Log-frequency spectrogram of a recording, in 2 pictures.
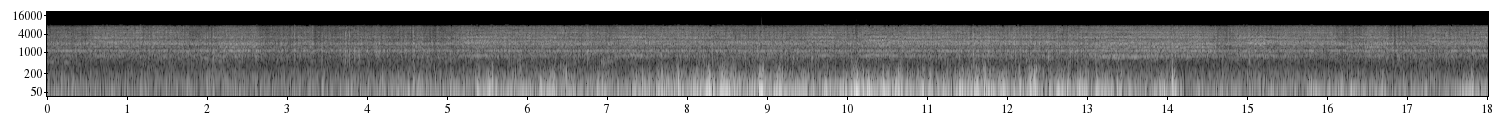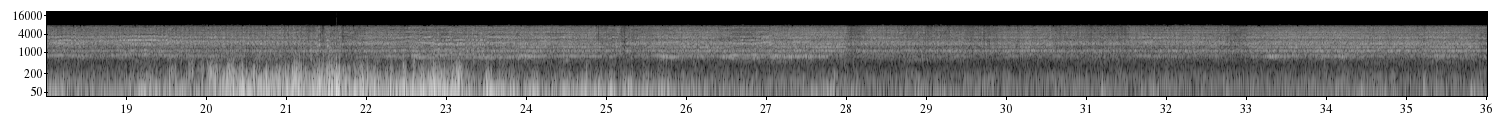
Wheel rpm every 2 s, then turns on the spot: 200, 200, 190, 200, 200, 200, 200, 200, 200, 200, 200, 200, 200, 200, 200, 200, 200, 200.
none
